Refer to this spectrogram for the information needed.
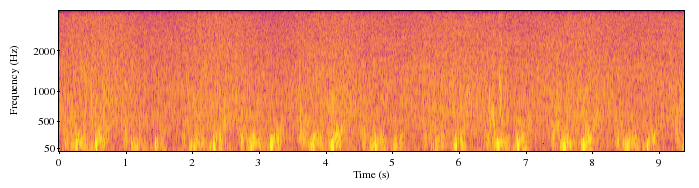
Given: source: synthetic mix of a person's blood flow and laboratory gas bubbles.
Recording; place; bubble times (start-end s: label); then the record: Doppler ultrasound of blood flow; precordium
6.44-6.71 s: bubbles
From the record:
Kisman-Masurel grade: 211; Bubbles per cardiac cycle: several, 3 to 8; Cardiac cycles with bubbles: 1 to 10%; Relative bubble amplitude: barely perceptible (0.100 to 0.250); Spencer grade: 1 (occasional bubble signal discernible with the cardiac motion signal, with majority of cardiac periods free of bubbles); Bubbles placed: anywhere in the cardiac cycle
